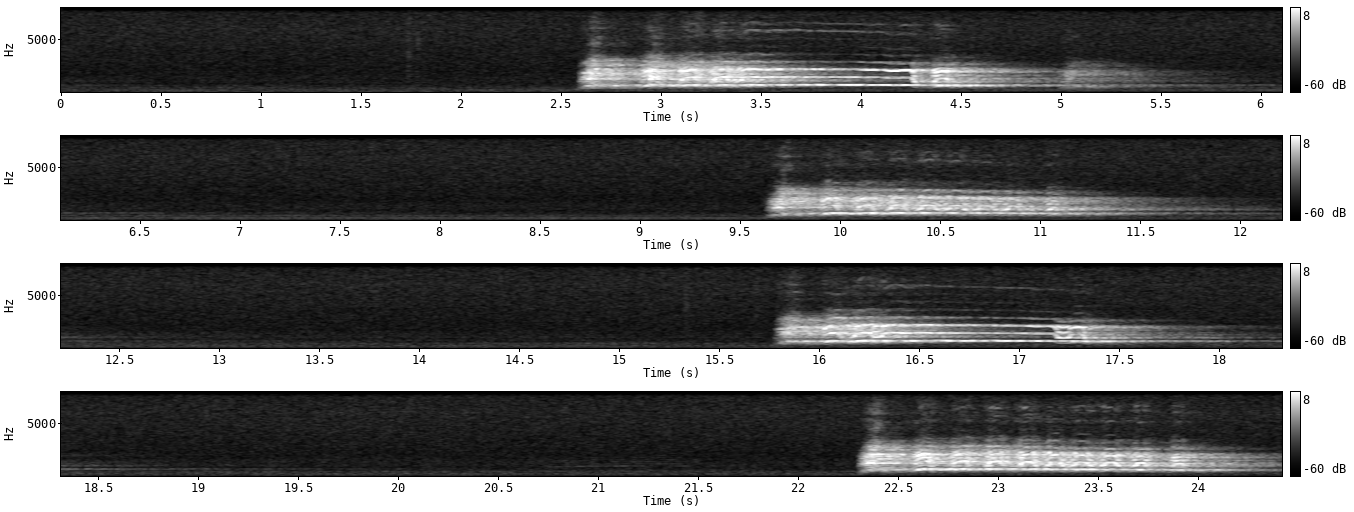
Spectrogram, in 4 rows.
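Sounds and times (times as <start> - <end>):
background hiss: 0.0 - 3.5, 4.4 - 9.9, 11.0 - 16.0, 17.4 - 23.0
coyote howling: 2.6 - 5.8, 9.6 - 12.1, 15.8 - 18.6, 22.3 - 24.4.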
